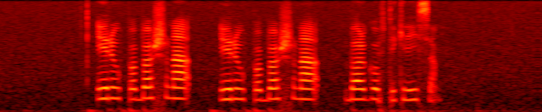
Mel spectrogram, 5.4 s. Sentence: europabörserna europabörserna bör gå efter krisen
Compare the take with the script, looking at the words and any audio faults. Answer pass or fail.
pass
